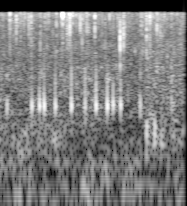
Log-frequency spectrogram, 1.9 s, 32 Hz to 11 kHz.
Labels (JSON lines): {"label": "biophony", "recorder": "SoundTrap 500"}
